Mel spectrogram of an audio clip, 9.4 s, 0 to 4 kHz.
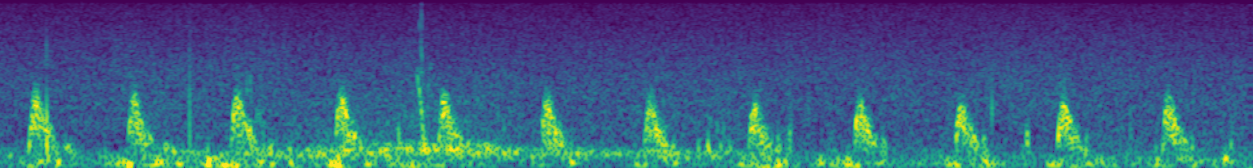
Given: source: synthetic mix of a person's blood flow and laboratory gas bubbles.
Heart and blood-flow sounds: Doppler ultrasound of blood flow; subclavian vein
1.84-2.10 s: bubbles
2.55-2.68 s: bubbles
2.99-3.07 s: bubbles
3.12-3.27 s: bubbles
5.23-5.56 s: bubbles
5.83-6.00 s: bubbles
7.69-7.78 s: bubbles
9.21-9.30 s: bubbles
From the record:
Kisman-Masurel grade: 122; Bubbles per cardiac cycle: 1 to 2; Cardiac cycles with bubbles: 10 to 50%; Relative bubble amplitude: moderate (0.250 to 0.450); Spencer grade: 2 (many but less than half of the cardiac periods contain bubble signals, singularly or in groups); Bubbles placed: anywhere in the cardiac cycle

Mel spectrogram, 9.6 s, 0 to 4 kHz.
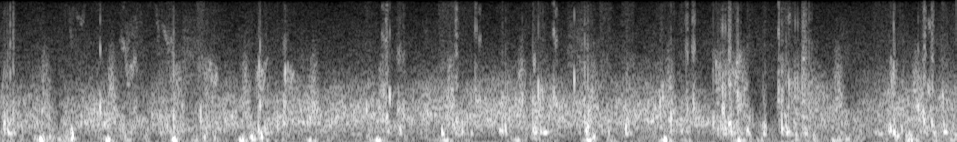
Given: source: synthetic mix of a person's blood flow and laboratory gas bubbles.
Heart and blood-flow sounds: Doppler ultrasound of blood flow; subclavian vein
0.00-0.20 s: bubbles
0.98-1.06 s: bubbles
1.21-1.41 s: bubbles
1.59-1.88 s: bubbles
1.98-2.20 s: bubbles
2.55-2.97 s: bubbles
3.65-3.73 s: bubbles
3.81-4.08 s: bubbles
4.40-4.83 s: bubbles
4.98-5.12 s: bubbles
5.17-5.28 s: bubbles
5.30-5.60 s: bubbles
5.71-5.98 s: bubbles
6.00-6.14 s: bubbles
6.23-6.36 s: bubbles
6.57-6.77 s: bubbles
6.79-6.98 s: bubbles
7.12-7.58 s: bubbles
7.62-7.70 s: bubbles
7.77-8.16 s: bubbles
8.73-9.08 s: bubbles
9.18-9.39 s: bubbles
9.42-9.58 s: bubbles
From the record:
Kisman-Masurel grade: 242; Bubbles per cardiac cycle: several, 3 to 8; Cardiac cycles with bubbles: 100%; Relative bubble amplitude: moderate (0.250 to 0.450); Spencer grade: 3 (all of the cardiac periods contain showers or single bubble signals, but not dominating or overriding the cardiac motion signals); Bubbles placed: anywhere in the cardiac cycle

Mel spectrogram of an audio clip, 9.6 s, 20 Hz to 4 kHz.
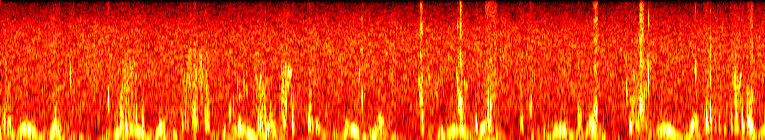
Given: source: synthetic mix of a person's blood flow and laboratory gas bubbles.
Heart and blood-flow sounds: Doppler ultrasound of blood flow; precordium
0.00-0.16 s: bubbles
0.65-0.74 s: bubbles
0.84-0.92 s: bubbles
1.31-1.38 s: bubbles
1.44-1.82 s: bubbles
2.25-2.63 s: bubbles
2.82-3.10 s: bubbles
3.17-3.42 s: bubbles
3.48-3.70 s: bubbles
3.82-4.14 s: bubbles
4.46-4.56 s: bubbles
5.21-5.47 s: bubbles
5.68-5.85 s: bubbles
5.93-6.00 s: bubbles
6.05-6.21 s: bubbles
6.47-6.56 s: bubbles
6.60-6.67 s: bubbles
7.20-7.29 s: bubbles
7.38-7.50 s: bubbles
7.79-8.14 s: bubbles
8.66-8.74 s: bubbles
8.78-9.44 s: bubbles
From the record:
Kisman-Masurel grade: 243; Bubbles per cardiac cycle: several, 3 to 8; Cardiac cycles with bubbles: 100%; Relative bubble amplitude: loud (0.450 to 0.775); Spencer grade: 3 (all of the cardiac periods contain showers or single bubble signals, but not dominating or overriding the cardiac motion signals); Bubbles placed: anywhere in the cardiac cycle

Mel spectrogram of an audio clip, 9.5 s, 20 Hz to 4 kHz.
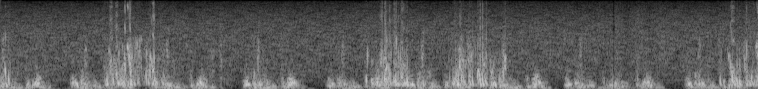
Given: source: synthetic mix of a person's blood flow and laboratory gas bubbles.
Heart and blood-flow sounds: Doppler ultrasound of blood flow; precordium
0.03-0.15 s: bubbles
1.27-2.08 s: bubbles
4.54-5.15 s: bubbles
5.58-6.38 s: bubbles
8.96-9.49 s: bubbles
From the record:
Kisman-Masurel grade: 333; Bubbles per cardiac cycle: rolling drumbeat, 9 or more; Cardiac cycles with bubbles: 50 to 99%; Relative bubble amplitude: loud (0.450 to 0.775); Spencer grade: 3 (all of the cardiac periods contain showers or single bubble signals, but not dominating or overriding the cardiac motion signals); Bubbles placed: anywhere in the cardiac cycle

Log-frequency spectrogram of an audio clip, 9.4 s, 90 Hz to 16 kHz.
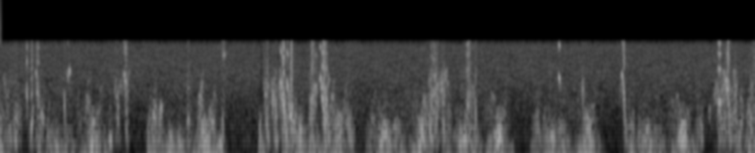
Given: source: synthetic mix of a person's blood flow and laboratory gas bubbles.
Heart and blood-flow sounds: Doppler ultrasound of blood flow; precordium
0.03-0.52 s: bubbles
0.76-0.90 s: bubbles
1.34-1.62 s: bubbles
2.32-2.39 s: bubbles
2.75-2.85 s: bubbles
3.28-3.71 s: bubbles
3.84-4.18 s: bubbles
4.31-4.46 s: bubbles
5.25-5.63 s: bubbles
5.78-5.98 s: bubbles
6.95-7.03 s: bubbles
7.25-7.34 s: bubbles
7.73-7.87 s: bubbles
8.68-8.80 s: bubbles
8.84-9.29 s: bubbles
9.35-9.45 s: bubbles
From the record:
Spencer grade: 3 (all of the cardiac periods contain showers or single bubble signals, but not dominating or overriding the cardiac motion signals); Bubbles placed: only in the low amplitude regions of the cardiac cycle

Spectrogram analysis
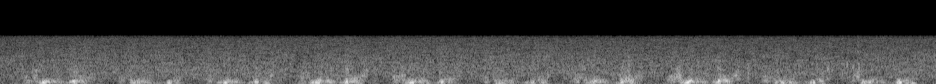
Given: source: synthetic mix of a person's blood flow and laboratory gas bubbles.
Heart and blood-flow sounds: Doppler ultrasound of blood flow; precordium
8.15-8.33 s: bubbles
8.46-8.65 s: bubbles
From the record:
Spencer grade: 1 (occasional bubble signal discernible with the cardiac motion signal, with majority of cardiac periods free of bubbles); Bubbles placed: anywhere in the cardiac cycle

